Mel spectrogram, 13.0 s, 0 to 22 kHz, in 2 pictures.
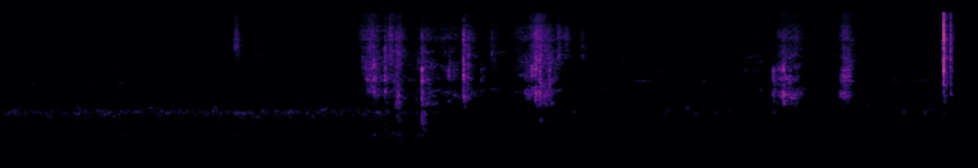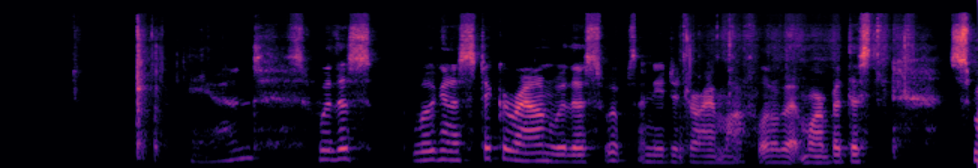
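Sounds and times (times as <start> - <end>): room hum: 0.0 - 6.5
hands rustling painting materials: 2.4 - 4.0, 5.0 - 5.8, 11.0 - 12.8.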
